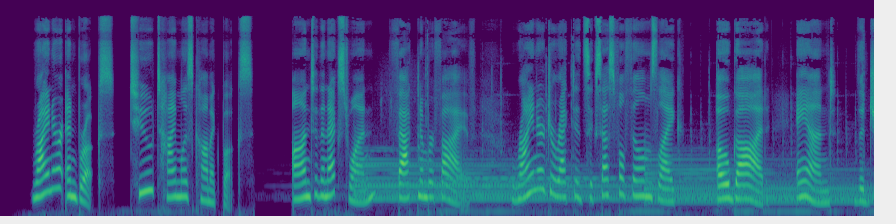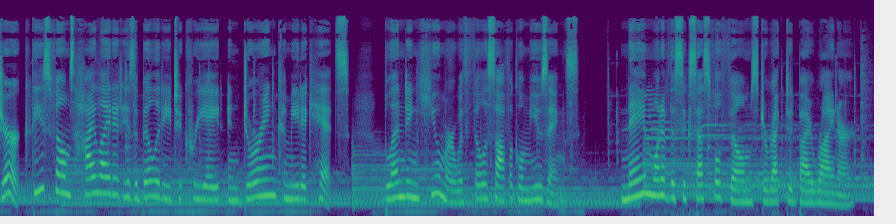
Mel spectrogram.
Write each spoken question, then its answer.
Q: Name one of the successful films directed by Reiner.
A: Correct answer, Oh God or The Jerk.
